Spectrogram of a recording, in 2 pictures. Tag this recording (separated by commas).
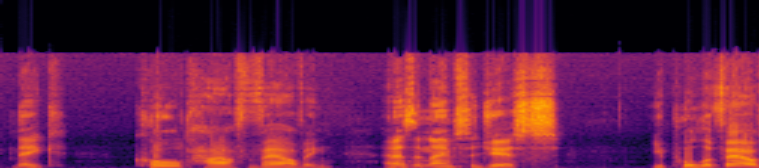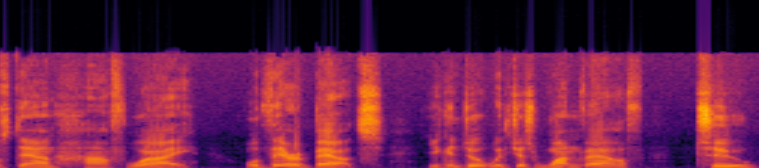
Speech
